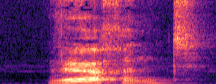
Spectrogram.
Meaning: present participle of wurgen
- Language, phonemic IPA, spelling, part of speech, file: Dutch, /ˈwʏrɣənt/, wurgend, verb / adjective, Nl-wurgend.ogg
